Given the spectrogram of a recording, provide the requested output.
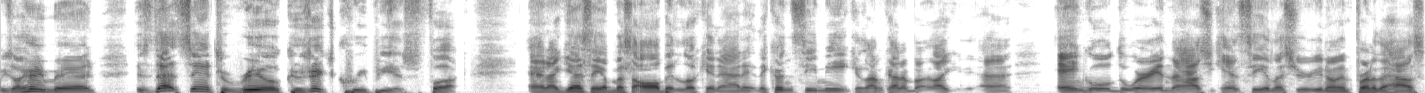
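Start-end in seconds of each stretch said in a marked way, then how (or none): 0.3-4.6 put-on young kid voice, loud, slow tough-guy bravado. Retelling a kid trying to be tough about a santa: imitating a kid trying to sound tough. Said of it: "trying to be tough".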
